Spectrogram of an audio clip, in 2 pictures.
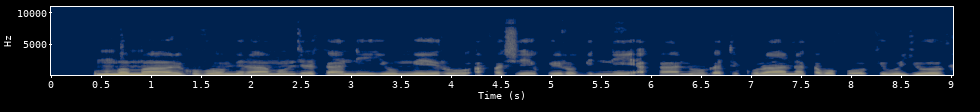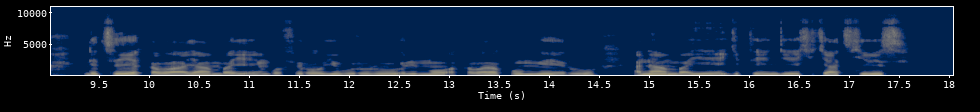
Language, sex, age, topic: Kinyarwanda, male, 25-35, health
